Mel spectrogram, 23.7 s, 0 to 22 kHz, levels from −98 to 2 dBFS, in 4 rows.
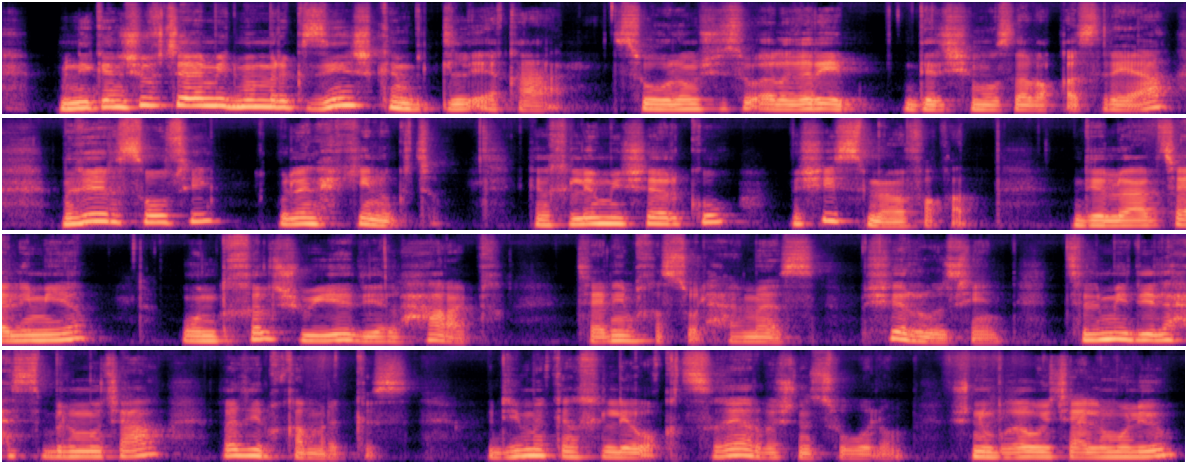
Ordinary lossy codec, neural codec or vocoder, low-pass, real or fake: none; none; none; real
